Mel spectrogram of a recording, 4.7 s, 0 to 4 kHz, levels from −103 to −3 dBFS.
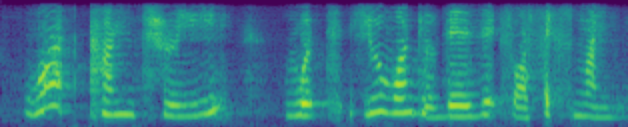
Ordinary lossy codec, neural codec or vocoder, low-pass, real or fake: none; codec, 32 kHz, 1.9 kbps, SNAC; 3.6 kHz; fake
